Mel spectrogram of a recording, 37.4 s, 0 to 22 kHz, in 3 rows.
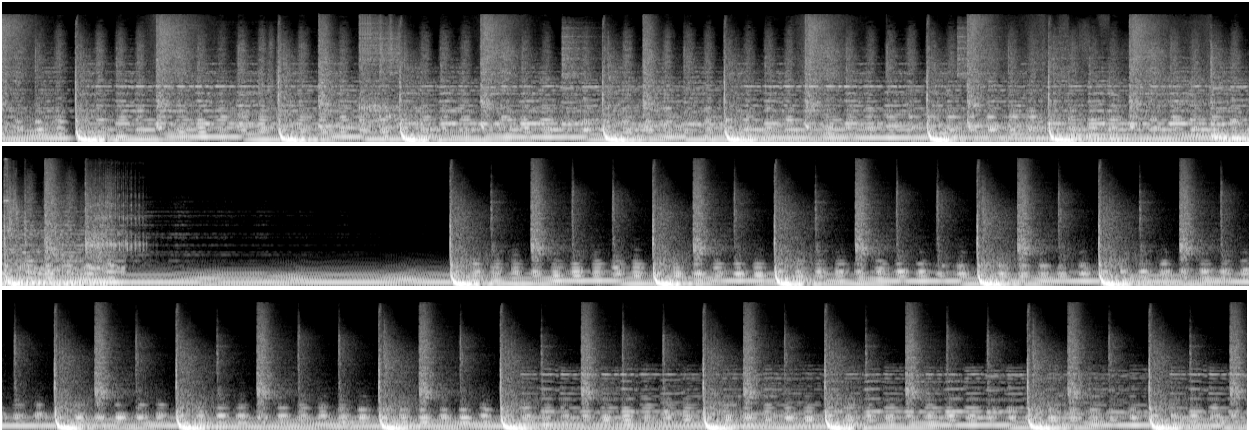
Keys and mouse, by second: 0.2 KP_3, 1.8 Tab, 2.8 alt+click, 3.8 alt+middle click, 4.2 alt+z, 5.4 KP_3, 6.7-8.9 ctrl+drag, 9.5 KP_Decimal, 11.0 middle click, 12.4 ctrl+click, 13.3 ctrl+click, 14.3 ctrl+click, 15.7 KP_3, 16.0 KP_Decimal, 18.2 click, 19.5 ctrl+click, 21.2 KP_Decimal, 22.1 alt+z, 23.0 shift+click, 24.4 g, 26.4 Tab, 26.8 alt+z, 27.2 click, 27.8 alt+z, 28.5 Tab, 28.8 click, 29.1 Tab, 30.3 middle click, 31.8 middle click, 32.3 Tab, 33.1 alt+click, 34.3 s, 36.6 Tab, 37.2 middle click.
